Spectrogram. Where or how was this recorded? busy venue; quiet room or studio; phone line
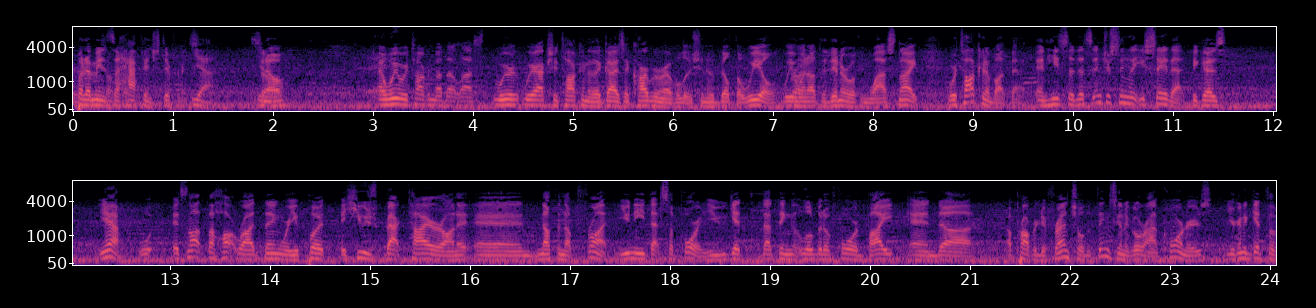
busy venue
